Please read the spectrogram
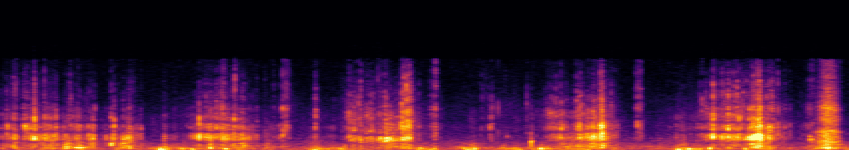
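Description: Thin Bible pages being turned by hand, faint paper rustles in four short bouts, the last and loudest near the end.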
